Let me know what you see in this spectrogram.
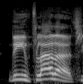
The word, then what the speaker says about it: infladas: I'm not going to say this right, but the infladas, is that right? – The infladas. You said it beautiful.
